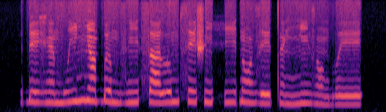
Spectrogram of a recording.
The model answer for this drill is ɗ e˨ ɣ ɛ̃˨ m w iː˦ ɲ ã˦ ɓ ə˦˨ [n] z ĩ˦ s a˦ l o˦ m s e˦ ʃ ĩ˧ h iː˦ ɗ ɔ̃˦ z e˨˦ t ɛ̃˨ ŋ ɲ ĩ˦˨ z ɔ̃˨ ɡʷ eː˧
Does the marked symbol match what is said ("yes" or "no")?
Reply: no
